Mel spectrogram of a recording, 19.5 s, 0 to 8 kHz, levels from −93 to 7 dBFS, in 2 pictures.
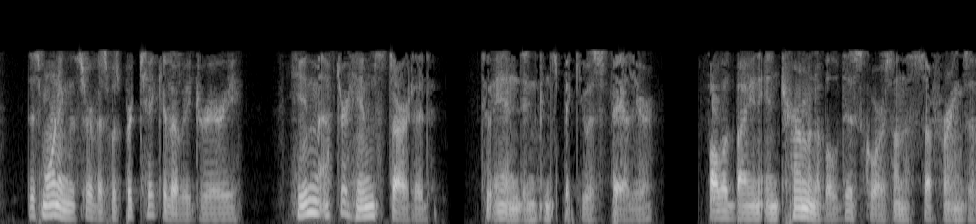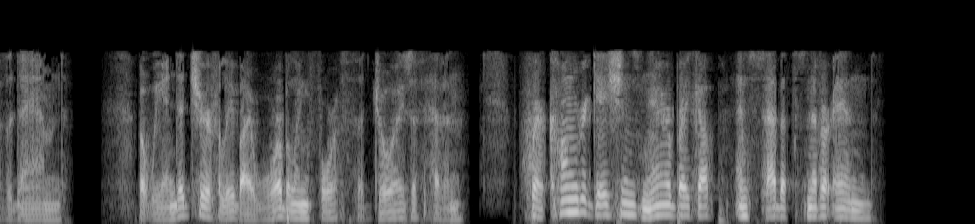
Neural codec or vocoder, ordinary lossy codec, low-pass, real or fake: none; AAC, 16 kbps; 7.2 kHz; real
